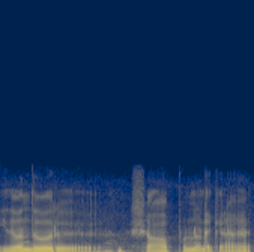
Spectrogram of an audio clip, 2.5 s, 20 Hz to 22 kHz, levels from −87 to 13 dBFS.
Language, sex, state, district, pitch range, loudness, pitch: Tamil, male, Tamil Nadu, Namakkal, 100-115 Hz, -16 LUFS, 105 Hz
